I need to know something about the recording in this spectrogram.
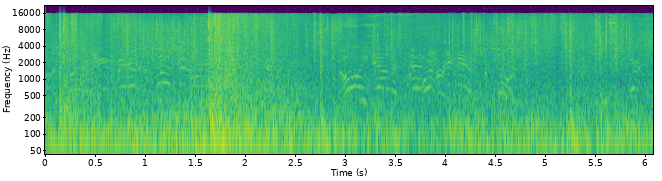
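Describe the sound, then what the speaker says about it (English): Autocannon artillery fire in a video game forms a dense, continuous barrage of booming bursts and crackle, loud throughout, with voices talking over it. "I'm going for the artillery. I've got an auto cannon dropping in."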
